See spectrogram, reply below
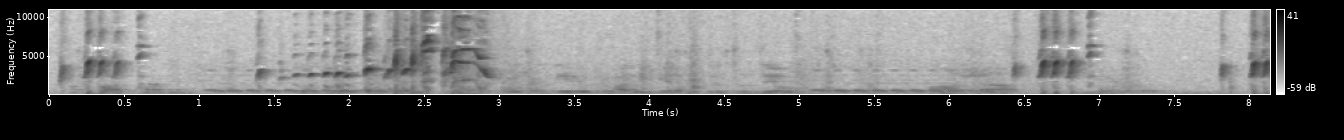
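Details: Goldfinch kept at home delivering jangling twittered phrases and rising whistles, the loudest burst near two and a half seconds, over a constant low hum.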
